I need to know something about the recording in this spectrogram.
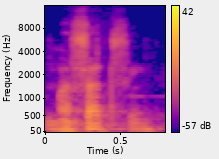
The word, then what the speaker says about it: Mazatzin: You know, every word, all the words are, they take the accent sound and the second to the last syllable. Like Mexica, Azteca, Mazatzin, Tenochtitlan, Totatzin.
